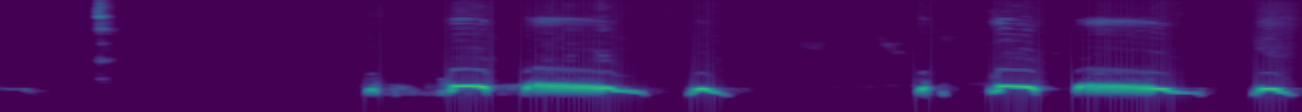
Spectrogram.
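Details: Spotted dove urging and calling coos used as a lure: two clear, low cooing phrases, each a few short hoots leading to a long, slightly falling coo and a final short note, separated by about two seconds of quiet.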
